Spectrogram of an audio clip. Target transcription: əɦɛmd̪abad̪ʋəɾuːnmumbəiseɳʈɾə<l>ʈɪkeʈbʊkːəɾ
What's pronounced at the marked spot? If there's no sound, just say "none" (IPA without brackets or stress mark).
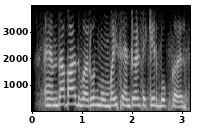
l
